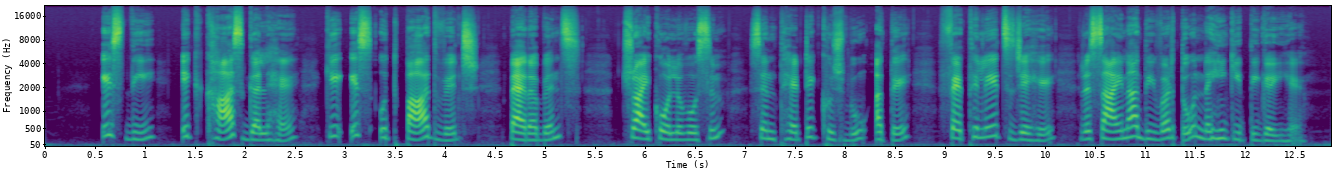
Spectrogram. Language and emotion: Punjabi, neutral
